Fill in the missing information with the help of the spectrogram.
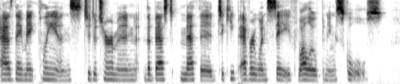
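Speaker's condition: No condition

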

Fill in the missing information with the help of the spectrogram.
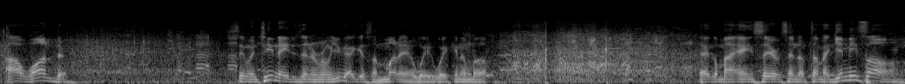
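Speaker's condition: No condition

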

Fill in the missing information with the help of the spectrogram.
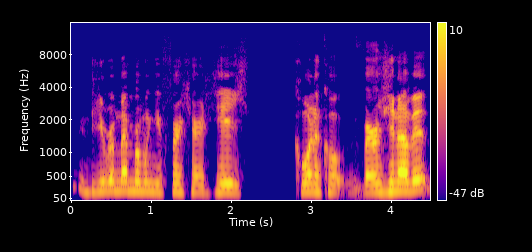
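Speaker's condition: Cerebral palsy; fast talking radio voice

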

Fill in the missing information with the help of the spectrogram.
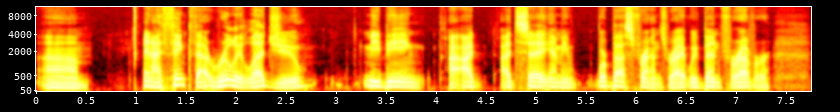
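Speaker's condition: No condition

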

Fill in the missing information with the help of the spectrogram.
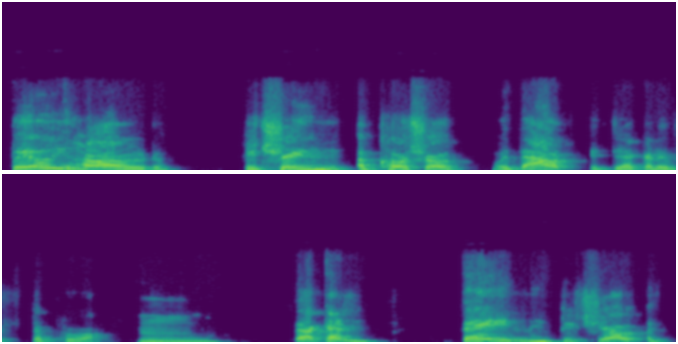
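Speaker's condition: Profoundly deaf; speaks with own voice

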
